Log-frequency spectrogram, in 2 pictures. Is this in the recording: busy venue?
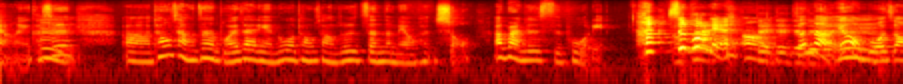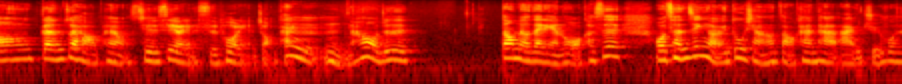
no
